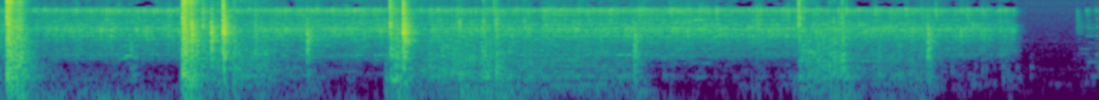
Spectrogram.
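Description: Foosball table in play: sharp knocks as the ball is struck by the plastic figures and bangs against the table's walls, a few seconds apart, over a steady hiss. The sound cuts off suddenly near the end.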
